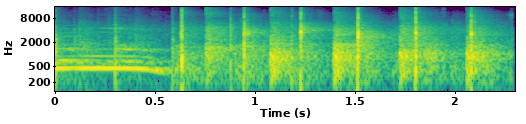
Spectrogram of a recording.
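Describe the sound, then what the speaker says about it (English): Live studio audience on a talk show breaking into a sparse round of applause, several distinct claps ringing out at a steady beat after a brief sustained tone fades. "If we can just give him a round of applause"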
